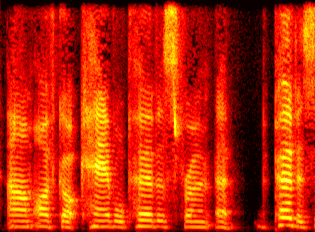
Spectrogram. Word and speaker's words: Purvis: got Campbell Purvis from Purvis, isn't it? Is that how you pronounce it? Yes, that's Yes, correct.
